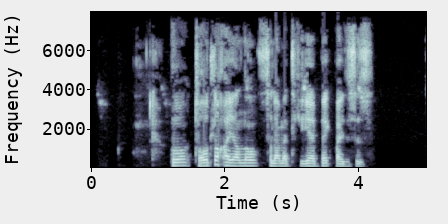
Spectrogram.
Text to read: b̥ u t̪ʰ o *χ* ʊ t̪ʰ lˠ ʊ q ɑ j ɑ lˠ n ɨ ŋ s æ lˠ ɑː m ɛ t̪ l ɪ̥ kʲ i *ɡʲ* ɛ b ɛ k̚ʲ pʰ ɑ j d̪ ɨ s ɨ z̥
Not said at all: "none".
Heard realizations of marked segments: ʁ, ɡʲ

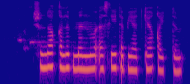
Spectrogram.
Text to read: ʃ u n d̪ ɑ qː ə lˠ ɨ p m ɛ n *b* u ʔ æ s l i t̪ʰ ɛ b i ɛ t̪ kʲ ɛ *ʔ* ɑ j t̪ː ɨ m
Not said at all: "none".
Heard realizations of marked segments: m, q

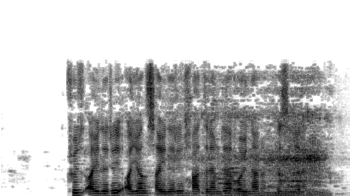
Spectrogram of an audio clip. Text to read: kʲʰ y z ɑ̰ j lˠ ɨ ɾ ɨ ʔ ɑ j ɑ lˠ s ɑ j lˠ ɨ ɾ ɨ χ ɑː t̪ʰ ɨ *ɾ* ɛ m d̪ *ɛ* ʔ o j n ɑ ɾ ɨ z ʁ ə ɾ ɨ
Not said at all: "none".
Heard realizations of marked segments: ɾ, ɛ

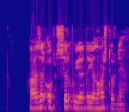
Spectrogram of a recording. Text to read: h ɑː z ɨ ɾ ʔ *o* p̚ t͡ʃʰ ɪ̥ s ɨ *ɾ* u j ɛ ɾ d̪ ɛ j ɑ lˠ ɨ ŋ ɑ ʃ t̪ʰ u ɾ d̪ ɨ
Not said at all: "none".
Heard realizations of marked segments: o, ɾ

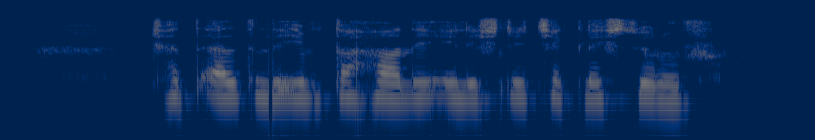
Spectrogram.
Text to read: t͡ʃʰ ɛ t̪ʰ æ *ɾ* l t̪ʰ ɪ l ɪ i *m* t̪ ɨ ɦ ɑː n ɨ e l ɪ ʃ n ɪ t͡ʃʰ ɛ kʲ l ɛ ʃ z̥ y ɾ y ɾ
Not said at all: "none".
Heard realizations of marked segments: none, m

